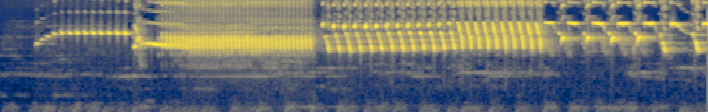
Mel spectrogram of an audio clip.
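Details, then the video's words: Local canary singing energetically in the excited 'cuit cuit' style, used to prompt young canaries to learn to sing: a rising whistle, then a loud buzzy sustained trill, a rapid rattling trill, and sharp chirps, over low soft rhythmic pulses. "KENARI LOKAL GACOR CUIT CUIT EMOSI, PANCINGAN LENARI PAUD AJAR BUNYI"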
